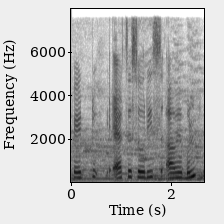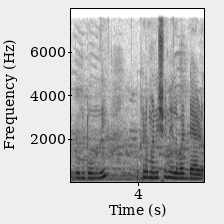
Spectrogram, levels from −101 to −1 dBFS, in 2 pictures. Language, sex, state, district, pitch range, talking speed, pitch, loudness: Telugu, female, Andhra Pradesh, Sri Satya Sai, 225-265 Hz, 80 wpm, 240 Hz, -15 LUFS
